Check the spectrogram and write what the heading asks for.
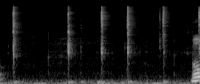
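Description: Miniature toggle switches on a homemade MOSFET/transistor current tester being flicked one after another: a quick run of sharp clicks, several a second.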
